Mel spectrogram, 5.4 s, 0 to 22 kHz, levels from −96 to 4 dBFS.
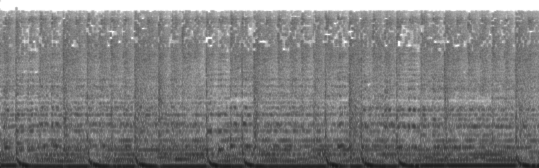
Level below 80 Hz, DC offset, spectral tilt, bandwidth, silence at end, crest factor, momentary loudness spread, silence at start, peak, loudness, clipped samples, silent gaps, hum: -14 dBFS; under 0.1%; -4.5 dB/octave; 17 kHz; 0 s; 10 dB; 2 LU; 0 s; -2 dBFS; -15 LUFS; under 0.1%; none; none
